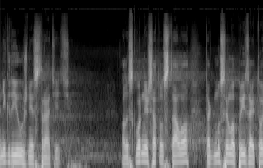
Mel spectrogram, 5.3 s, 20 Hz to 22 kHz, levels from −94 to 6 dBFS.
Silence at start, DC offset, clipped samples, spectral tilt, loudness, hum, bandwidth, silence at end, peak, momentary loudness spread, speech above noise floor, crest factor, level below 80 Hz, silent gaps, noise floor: 0 s; under 0.1%; under 0.1%; -5 dB/octave; -22 LUFS; none; 14.5 kHz; 0 s; -6 dBFS; 14 LU; 33 dB; 16 dB; -36 dBFS; none; -55 dBFS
